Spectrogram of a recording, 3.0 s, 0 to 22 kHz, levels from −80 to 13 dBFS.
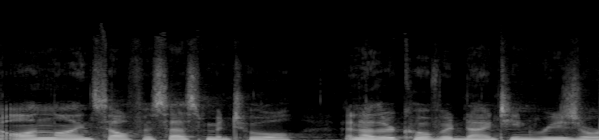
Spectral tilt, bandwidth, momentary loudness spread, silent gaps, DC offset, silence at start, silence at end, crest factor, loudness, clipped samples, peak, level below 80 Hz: -6 dB/octave; 12.5 kHz; 6 LU; none; under 0.1%; 0 s; 0 s; 14 dB; -22 LUFS; under 0.1%; -8 dBFS; -52 dBFS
